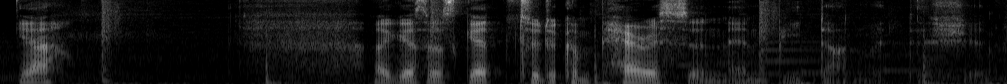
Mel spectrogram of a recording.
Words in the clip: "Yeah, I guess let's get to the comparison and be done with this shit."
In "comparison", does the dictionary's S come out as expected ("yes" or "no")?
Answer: yes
